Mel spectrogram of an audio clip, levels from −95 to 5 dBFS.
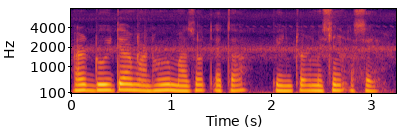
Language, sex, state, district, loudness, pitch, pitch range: Assamese, male, Assam, Sonitpur, -15 LUFS, 185 Hz, 180-190 Hz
